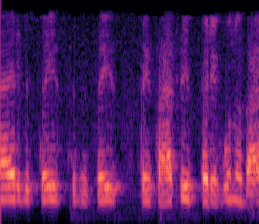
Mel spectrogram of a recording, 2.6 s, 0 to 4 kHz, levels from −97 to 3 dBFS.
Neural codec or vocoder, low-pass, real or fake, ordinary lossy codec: vocoder, 22.05 kHz, 80 mel bands, Vocos; 3.6 kHz; fake; MP3, 32 kbps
